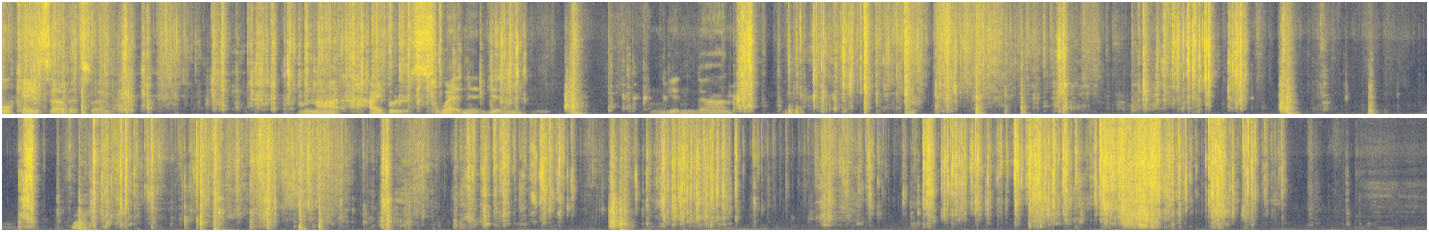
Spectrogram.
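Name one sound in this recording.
Plastic wrappers crinkle and rustle close by.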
